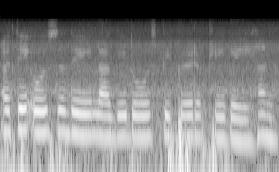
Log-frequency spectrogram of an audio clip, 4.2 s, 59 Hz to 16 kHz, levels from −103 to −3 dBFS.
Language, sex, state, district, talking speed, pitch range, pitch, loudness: Punjabi, female, Punjab, Kapurthala, 130 wpm, 185-215 Hz, 190 Hz, -17 LUFS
